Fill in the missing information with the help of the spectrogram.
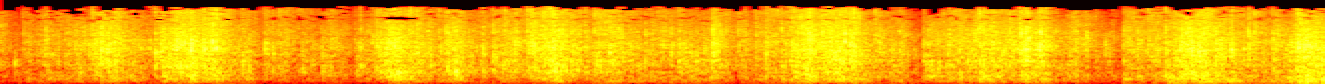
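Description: Clear plastic packaging crinkling continuously as hands open it and pull out a bundle of small bags of diamond painting drills, an uneven crackle of many small rustles.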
